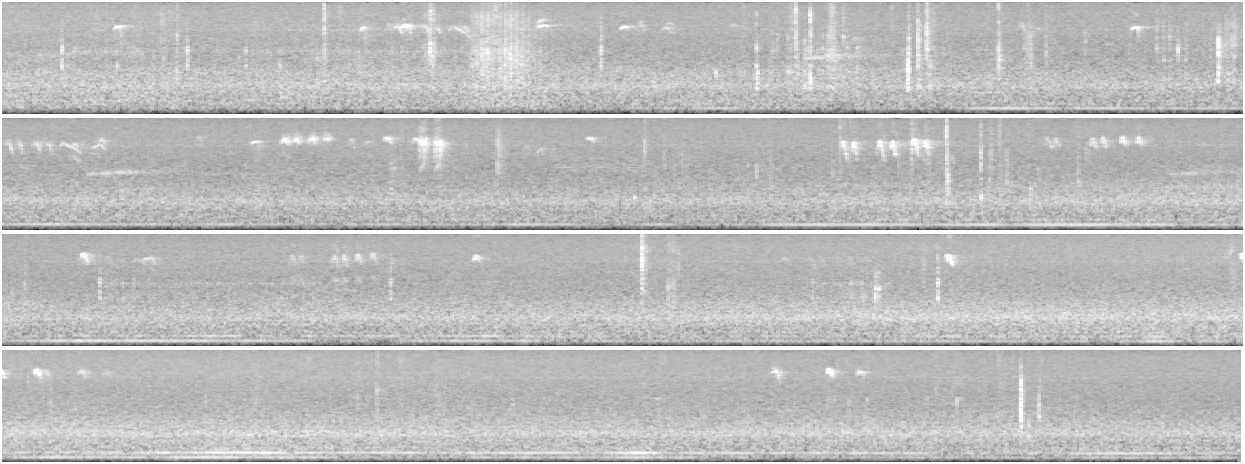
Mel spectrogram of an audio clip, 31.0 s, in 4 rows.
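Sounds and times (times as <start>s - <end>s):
small birds chirping: 0.0s - 18.7s, 19.5s - 21.7s, 23.1s - 24.0s.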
